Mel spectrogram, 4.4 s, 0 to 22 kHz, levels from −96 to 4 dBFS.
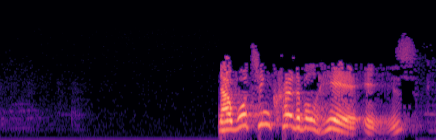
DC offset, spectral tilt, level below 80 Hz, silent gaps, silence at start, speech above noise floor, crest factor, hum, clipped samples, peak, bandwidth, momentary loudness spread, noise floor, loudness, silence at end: under 0.1%; -5.5 dB/octave; -68 dBFS; none; 2.2 s; 63 dB; 18 dB; none; under 0.1%; -4 dBFS; 8.4 kHz; 17 LU; -82 dBFS; -18 LUFS; 0.3 s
